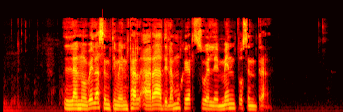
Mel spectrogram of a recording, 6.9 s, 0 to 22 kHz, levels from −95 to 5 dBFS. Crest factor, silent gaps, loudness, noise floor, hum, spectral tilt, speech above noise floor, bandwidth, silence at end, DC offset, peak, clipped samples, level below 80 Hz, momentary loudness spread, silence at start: 26 dB; none; -21 LUFS; -80 dBFS; 60 Hz at -55 dBFS; -1.5 dB/octave; 57 dB; 12 kHz; 1.55 s; under 0.1%; 0 dBFS; under 0.1%; -64 dBFS; 13 LU; 1.3 s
